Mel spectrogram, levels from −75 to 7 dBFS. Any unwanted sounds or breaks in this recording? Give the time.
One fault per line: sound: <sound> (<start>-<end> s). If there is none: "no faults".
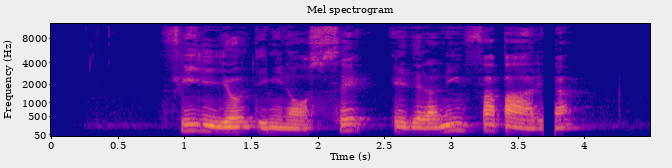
sound: dropout (3.7-3.8 s)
